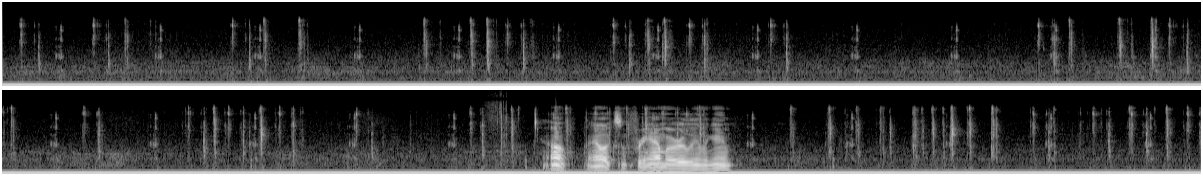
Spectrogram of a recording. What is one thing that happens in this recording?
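Short ticking blips sound.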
